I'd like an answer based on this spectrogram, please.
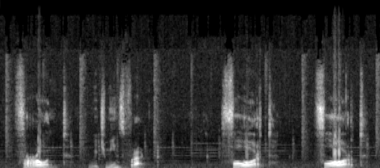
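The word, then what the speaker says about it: фронт: So in case of front, it has only one vowel, that is O, of course. So the udarenie or the stress is on O, that is why the sound of O is under stress, and I am pronouncing with higher pitch on O.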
